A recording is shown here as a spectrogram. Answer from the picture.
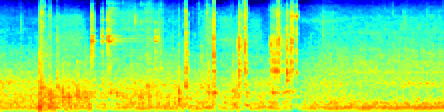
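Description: Horse trailer's metal side door to the living quarters being swung and shut: a run of sharp metallic clicks and rattles from the door and its latch in the first three seconds. A low steady hum runs underneath.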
